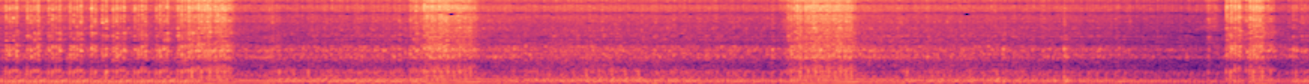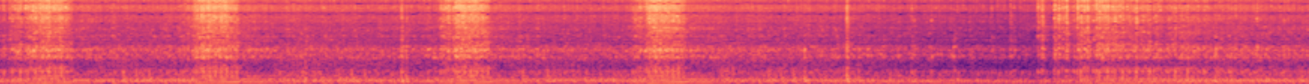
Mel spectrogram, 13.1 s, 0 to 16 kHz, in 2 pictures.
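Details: 1942 Chevrolet G506 truck engine, first run after revival on a 12-volt battery with the distributor adjusted. It is on the choke with an idle that can't be lowered. Repeated throttle blips rise and fall cleanly with no knock or rattle. Sounds good and healthy.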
